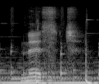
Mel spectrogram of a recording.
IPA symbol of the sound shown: n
